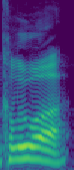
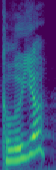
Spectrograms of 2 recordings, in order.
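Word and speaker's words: Kaluuya: get out is what it's called starring daniel kahlua and did i i didn't pronounce that right kaluya uh allison williams as well as also a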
